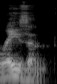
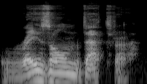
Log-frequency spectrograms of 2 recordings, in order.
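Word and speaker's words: raison d'être: it's pronounced in French you don't pronounce the in in raison it's not raisin so the raison datra the purpose the the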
